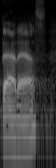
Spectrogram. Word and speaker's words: BDAS: Most of you know it's pronounced badass.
